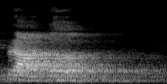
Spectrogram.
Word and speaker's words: प्रातः: विसर्ग का उच्चारण ख की तरह होता है, जैसे प्रातः।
